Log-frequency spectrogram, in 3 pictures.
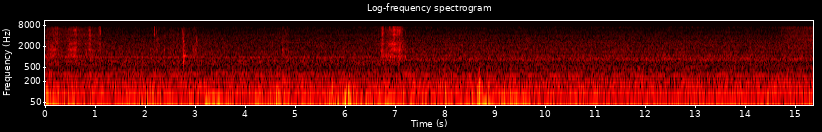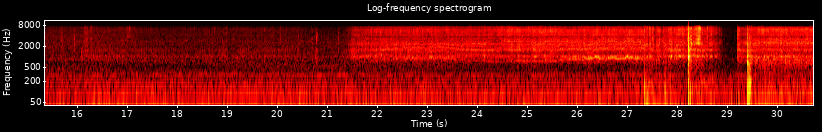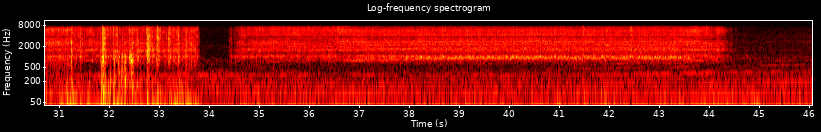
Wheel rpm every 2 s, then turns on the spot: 10, 0, 0, 10, 0, 0, 0, 0, 20, 20, 40, 100, 100, 100, 70, 100, 70, 80, 100, 100, 100, 100, 10.
0-2 16-20 44-46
